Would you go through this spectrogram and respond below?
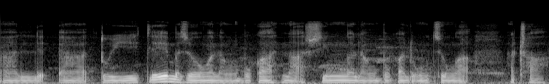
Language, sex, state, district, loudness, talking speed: Mizo, female, Mizoram, Aizawl, -18 LUFS, 240 wpm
